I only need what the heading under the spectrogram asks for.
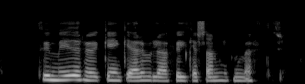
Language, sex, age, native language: Icelandic, female, 30-39, Icelandic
